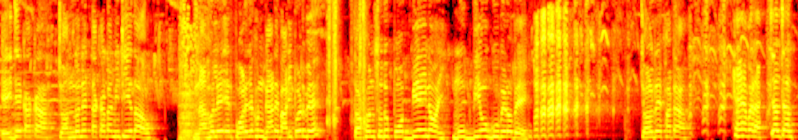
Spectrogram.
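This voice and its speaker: A woman's voice: sits high, steady tone, normal speed, pauses often, music in the background, lightly acted. A woman voicing a bossy, foul-mouthed young village club lad in a cartoon, with a blunt manner. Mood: threatening.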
